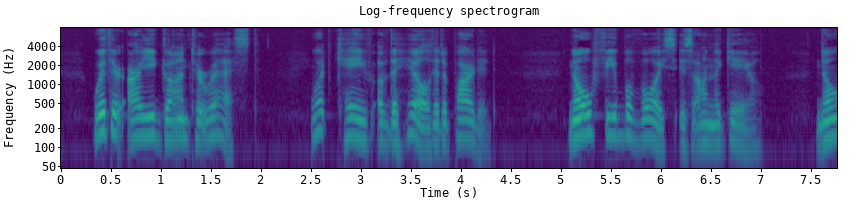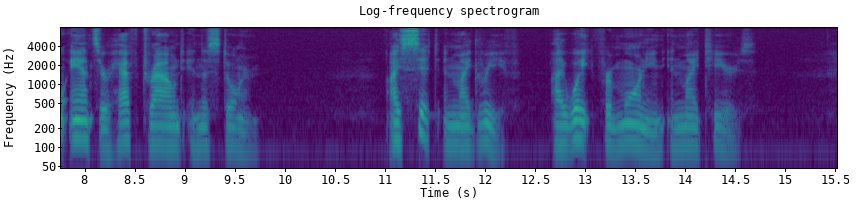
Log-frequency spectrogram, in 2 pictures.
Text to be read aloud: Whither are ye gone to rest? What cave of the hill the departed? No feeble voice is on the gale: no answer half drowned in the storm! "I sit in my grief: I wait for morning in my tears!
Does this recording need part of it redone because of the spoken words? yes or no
no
